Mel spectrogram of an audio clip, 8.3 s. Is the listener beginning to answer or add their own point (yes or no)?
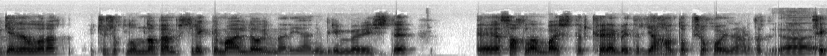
no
